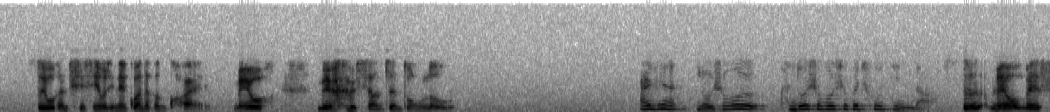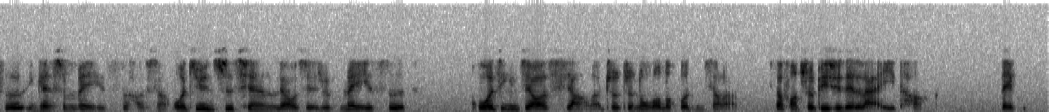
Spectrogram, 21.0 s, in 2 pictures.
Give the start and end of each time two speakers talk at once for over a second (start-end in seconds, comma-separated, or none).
none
